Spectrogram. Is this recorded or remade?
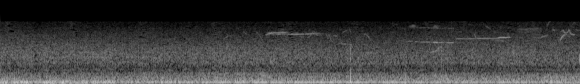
recorded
